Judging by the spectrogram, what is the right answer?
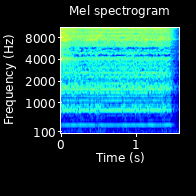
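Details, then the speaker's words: Homemade electric fishing shocker with a vibrating contact breaker (platina) and capacitor/condenser: a smooth, even mid-pitched buzz with a small spark and no heating at the points, reading perhaps around 40 V. It is running normally. "halus dan juga percikan api juga kecil teman-teman ya percikan api pada Filipina kecil dan pelitian ini tidak panas teman-teman"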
